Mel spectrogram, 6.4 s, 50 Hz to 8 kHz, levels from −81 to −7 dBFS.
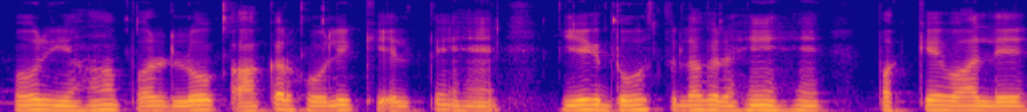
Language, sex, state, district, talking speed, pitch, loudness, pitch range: Hindi, male, Uttar Pradesh, Muzaffarnagar, 140 wpm, 120 Hz, -25 LUFS, 115-125 Hz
